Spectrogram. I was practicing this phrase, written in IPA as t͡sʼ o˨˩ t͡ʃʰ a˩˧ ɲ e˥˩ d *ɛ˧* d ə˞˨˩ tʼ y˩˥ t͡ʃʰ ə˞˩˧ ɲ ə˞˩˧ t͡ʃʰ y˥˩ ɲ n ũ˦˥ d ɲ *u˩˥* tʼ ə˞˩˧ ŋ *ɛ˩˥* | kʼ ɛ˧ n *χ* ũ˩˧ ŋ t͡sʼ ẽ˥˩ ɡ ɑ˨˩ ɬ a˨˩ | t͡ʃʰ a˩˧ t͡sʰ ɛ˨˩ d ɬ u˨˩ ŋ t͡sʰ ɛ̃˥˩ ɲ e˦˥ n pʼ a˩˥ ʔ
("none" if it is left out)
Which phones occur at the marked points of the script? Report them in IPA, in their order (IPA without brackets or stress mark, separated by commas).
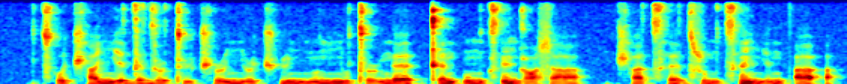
ɛ˧, u˦˥, ɛ˦˥, ʔ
